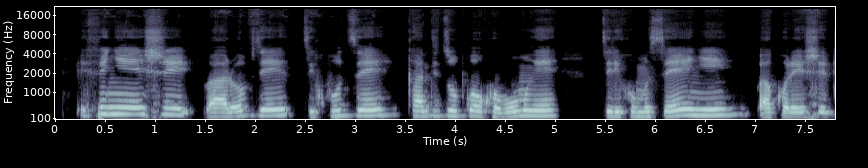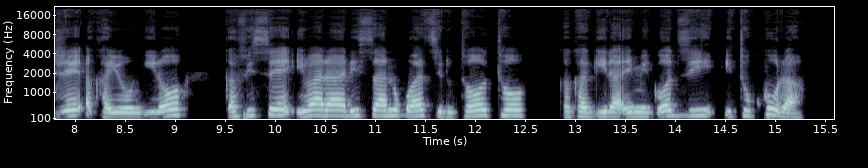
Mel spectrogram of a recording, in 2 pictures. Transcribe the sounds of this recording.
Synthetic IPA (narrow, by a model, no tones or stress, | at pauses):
ifiɲiːʃiβaɾo̞vje̞z̥ikʰuze̞kaːndizuːb̚ɡo̞ːko̞βumŋe̞ | z̥iɾikumuse̞ɲiβa̰ko̞ɾe̞ʃe̞d͡ʒe̞ʔakʰajuːŋɡiɾo̞ | ɡ̥afise̞ʔiβaɾaɾisanuɡwaːt͡siɾuto̞to̞ | ɡ̥akaɡiɾaʔimiɡo̞ziːtukuɾa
